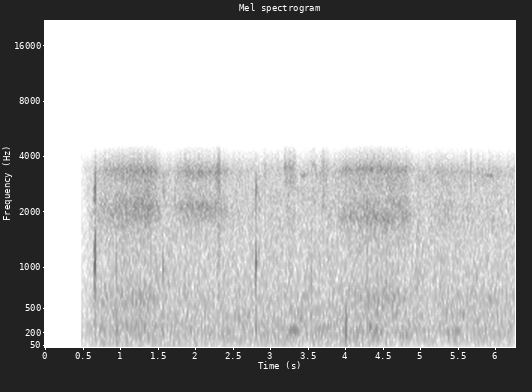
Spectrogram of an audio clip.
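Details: Infant hiccups: several brief, sharp catches over a steady hiss at irregular intervals, a common harmless event in babies.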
